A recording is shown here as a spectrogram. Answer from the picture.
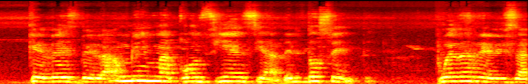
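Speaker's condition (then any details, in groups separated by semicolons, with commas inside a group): Cerebral palsy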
